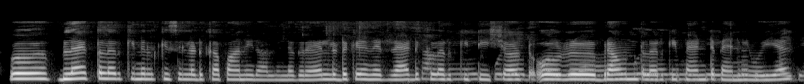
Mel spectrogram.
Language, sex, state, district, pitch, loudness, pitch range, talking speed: Hindi, female, Chandigarh, Chandigarh, 230 Hz, -18 LUFS, 225-240 Hz, 195 wpm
